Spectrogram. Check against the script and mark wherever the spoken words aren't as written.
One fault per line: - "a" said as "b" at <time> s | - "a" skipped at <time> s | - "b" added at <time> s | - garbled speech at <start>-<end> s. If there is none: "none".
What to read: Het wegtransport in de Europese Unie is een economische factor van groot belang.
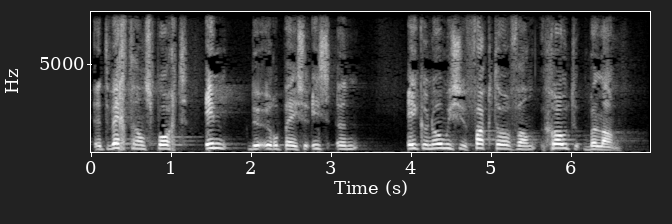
- "Unie" skipped at 2.8 s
